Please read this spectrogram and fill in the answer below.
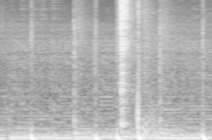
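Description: Rock background music with a steady beat, cut by a loud sharp crack a little over a second in as the BowTech Assassin compound bow is shot, with a second, smaller crack just after.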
